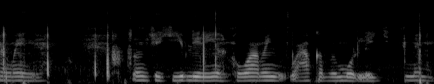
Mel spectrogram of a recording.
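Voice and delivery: annoyed whisper to himself; whispered grumble. Real, not acted. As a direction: hush the swearing so it barely carries. Grumbling swear under breath.

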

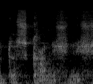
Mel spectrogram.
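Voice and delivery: whispered, deflated admission; barely audible admission. Acted. Cornered taxi driver whispers to the defence lawyer. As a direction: let it slip out under the breath, caught out. Cornered witness admits he cannot remember.

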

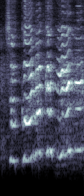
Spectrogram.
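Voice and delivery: high, loud shout of fright; panicked cry for help. Real, not acted. Player fleeing an approaching monster, yelling in panic. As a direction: yell for help as it closes in.

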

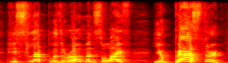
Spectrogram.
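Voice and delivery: high, loud accusation; playful outraged yell; mock angry. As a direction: shout out the betrayal with hammed-up rage. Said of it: "Roman is angry!".

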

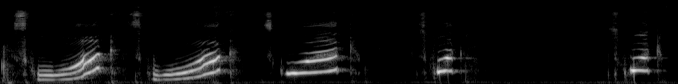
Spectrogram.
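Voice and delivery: a flock of birds squawking, climbing up; squawk, squawk, getting shriller. Acted.

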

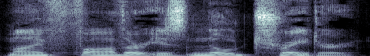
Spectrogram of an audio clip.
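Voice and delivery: "no" punched loud and high in hurt fury; angry tearful cry. Acted. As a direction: hurl "no" out, near tears of anger. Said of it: "Tears of anger gathered".

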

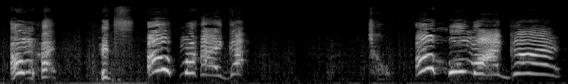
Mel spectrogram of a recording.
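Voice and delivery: high, drawn-out slow oh my God; stunned by the hit, stretch it out; shocked oh my God. Real, not acted. Reacting to a big hit on live, stunned.

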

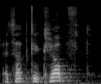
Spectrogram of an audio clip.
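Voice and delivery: high, carrying shout; calling out. A narrator's reading. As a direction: call it through the house. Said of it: "rief sie".

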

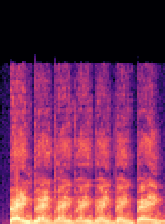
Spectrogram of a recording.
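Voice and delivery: loud, high, rapid bangs; imitated banging. Police pound on the door as he sleeps, loud mock banging. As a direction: pound out the door knocks with your voice.

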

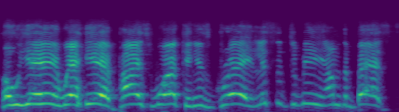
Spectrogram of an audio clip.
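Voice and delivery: high, puffed-up show-off voice, mocking; mock bragging celebrity. Streamer mocking celebrity pie promoters, high boastful mock voice. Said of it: "they're like".

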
